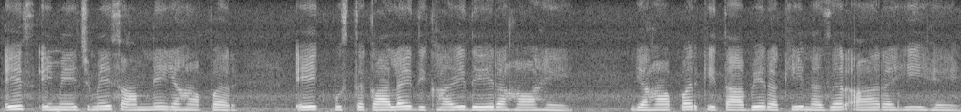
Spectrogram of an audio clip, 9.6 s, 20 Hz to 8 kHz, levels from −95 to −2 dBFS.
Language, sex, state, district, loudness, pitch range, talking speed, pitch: Hindi, male, Rajasthan, Jaipur, -17 LUFS, 185-210 Hz, 125 wpm, 200 Hz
